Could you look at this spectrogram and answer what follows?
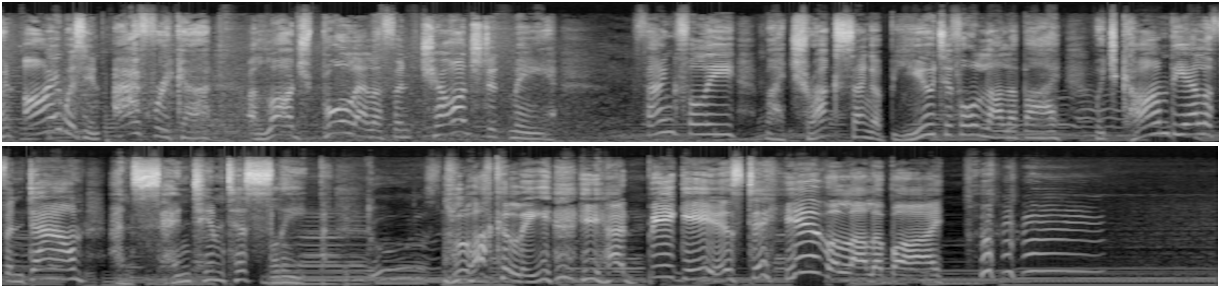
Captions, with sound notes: When I was in Africa, a large bull elephant charged at me! Thankfully, my trucks sung a beautiful lullaby which calmed the elephant down and sent him to sleep. Luckily, he had big ears to hear the lullaby! [THOMAS GIGGLES]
